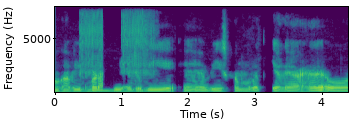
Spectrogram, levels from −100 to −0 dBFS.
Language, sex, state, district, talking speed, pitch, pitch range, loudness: Hindi, male, Uttar Pradesh, Etah, 215 wpm, 105 Hz, 100-105 Hz, -26 LUFS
